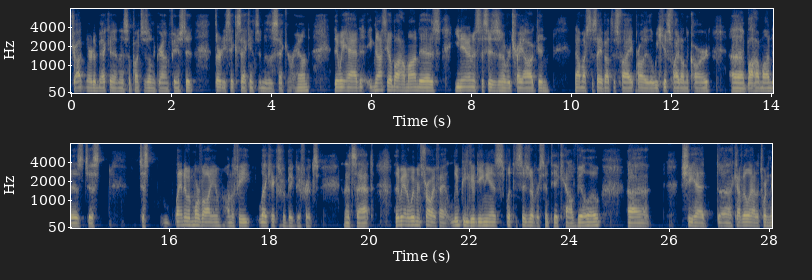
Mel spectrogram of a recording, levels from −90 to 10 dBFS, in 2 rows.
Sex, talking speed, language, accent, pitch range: male, 180 wpm, English, American, 100-120 Hz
